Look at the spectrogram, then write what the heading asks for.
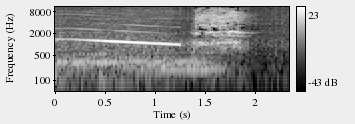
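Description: Emergency sirens from a fire truck and an ambulance rushing to an incident wail loudly, one tone sliding steadily downward over a low engine rumble, followed by a brief harsh noisy blast before fading.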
